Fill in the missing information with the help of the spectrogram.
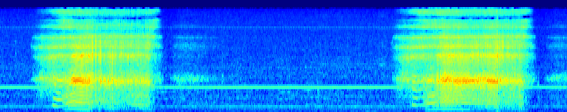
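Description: Two long, loud, rattling snores on the in-breath, separated by a quiet pause, over a steady electrical hum.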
